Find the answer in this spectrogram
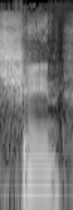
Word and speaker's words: Cheyne: They spell their name Cheyne, but he says it's pronounced Shane.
